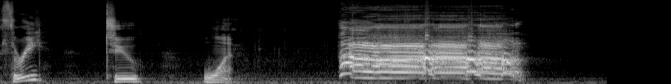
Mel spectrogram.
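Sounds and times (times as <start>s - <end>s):
speech: 0.1s - 2.4s
several people screaming together: 3.4s - 5.3s.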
